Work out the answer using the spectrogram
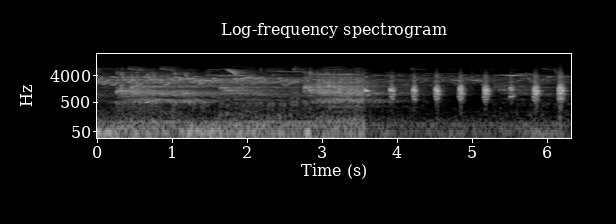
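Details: Young wild turkey gobblers, a trio coming into decoys during spring turkey season in Illinois, 2020: a loud rolling gobble over dense background birdsong, followed by a quick series of about nine sharp clucking notes.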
